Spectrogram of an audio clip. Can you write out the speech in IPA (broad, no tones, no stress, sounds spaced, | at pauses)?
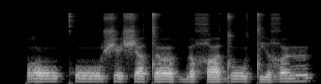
lˠ oː kʰ oː ʃ ɛ ʃ a t ɐː ɡ͡b ɘ χ a d oː t i ʁ ɘː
